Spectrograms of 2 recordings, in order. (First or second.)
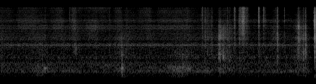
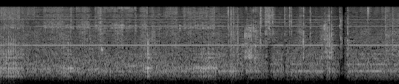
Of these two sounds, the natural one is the second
